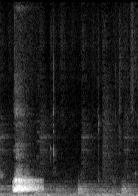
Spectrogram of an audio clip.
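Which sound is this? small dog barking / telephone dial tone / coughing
small dog barking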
